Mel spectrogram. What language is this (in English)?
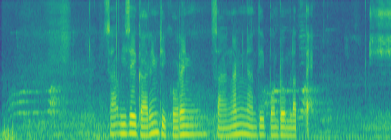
Javanese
